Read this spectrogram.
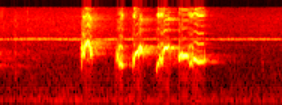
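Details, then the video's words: Morning contest singing by a red-whiskered bulbul, one rapid burst of five clear whistled notes, sharp attacks and slurred endings, over a faint low hum and a steady high tone. "Chào Mào Hót Đấu Sáng"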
